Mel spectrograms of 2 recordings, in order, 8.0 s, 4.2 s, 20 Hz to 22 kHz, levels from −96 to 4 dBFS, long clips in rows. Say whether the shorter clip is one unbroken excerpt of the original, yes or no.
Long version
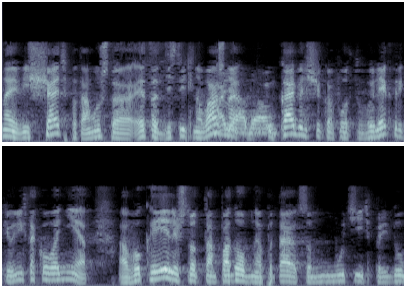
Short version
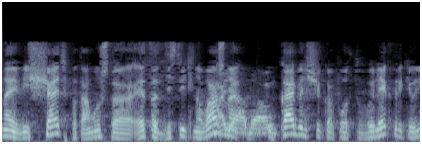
yes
